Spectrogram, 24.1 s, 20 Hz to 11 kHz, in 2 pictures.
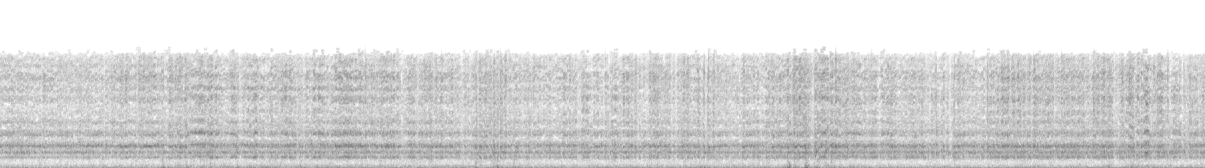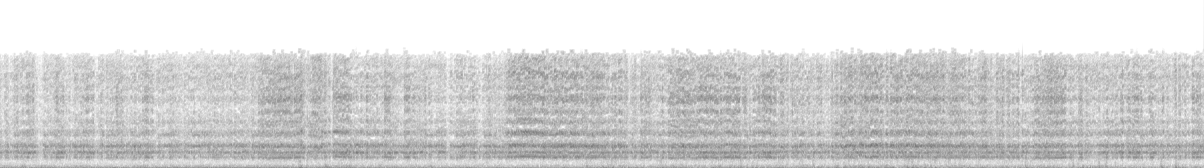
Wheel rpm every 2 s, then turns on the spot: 200, 200, 200, 200, 200, 200, 200, 200, 200, 200, 200, 200.
none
